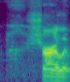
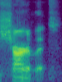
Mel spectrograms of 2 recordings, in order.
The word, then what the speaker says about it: Charlotte: Charlotte, would have pronounced Charlotte with a hard R, so it would have been Charlotte, not Charlotte. And Bronte would have been pronounced Bronte, and so they spelled out Tee, not Bronte.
